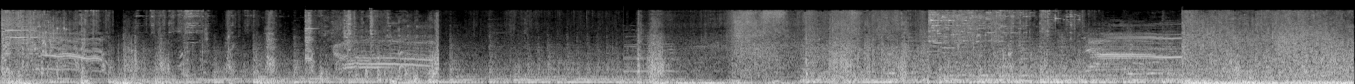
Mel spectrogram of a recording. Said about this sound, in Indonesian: ledakan bom barusan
